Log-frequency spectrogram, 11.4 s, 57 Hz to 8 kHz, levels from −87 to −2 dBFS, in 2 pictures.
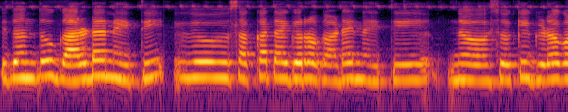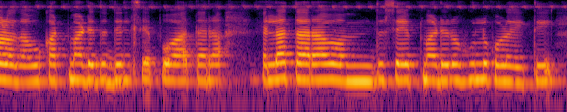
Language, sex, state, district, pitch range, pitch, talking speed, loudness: Kannada, female, Karnataka, Bijapur, 230-250 Hz, 235 Hz, 120 wpm, -19 LUFS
